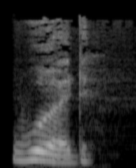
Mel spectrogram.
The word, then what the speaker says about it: would: There are three words, could, should, and would, that are pronounced with the other U sound that are spelled O-U-L. In these words, there is no L sound, and the vowel sound is the other U sound. In other English words spelled O-U-L, it should be assumed that the vowel sound is not the other U sound, and that the L sound is also necessary.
